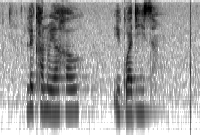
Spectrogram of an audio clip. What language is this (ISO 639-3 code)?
tsn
